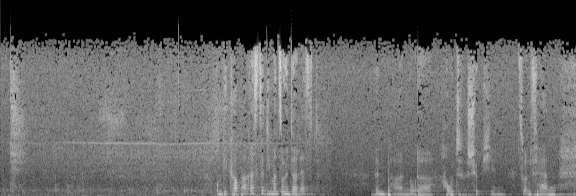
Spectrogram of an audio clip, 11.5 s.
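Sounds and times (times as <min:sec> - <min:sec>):
mini vacuum cleaner running: 0:00.0 - 0:06.7
speech: 0:04.4 - 0:06.3, 0:07.5 - 0:11.5.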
